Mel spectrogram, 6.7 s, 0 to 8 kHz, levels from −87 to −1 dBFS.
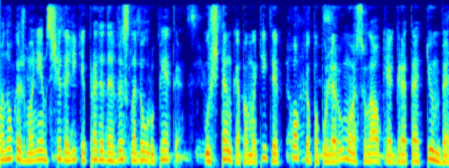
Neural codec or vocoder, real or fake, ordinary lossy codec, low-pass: none; real; AAC, 32 kbps; 7.2 kHz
